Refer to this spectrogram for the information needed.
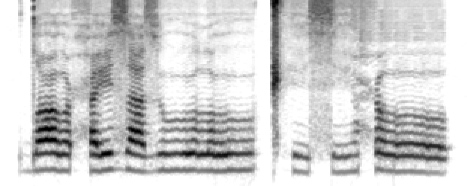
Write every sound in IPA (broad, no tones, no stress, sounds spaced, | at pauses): dˤ oː ħ e z a z uː lˠ uː ǁʰ e̤ s e̤ ħ oː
